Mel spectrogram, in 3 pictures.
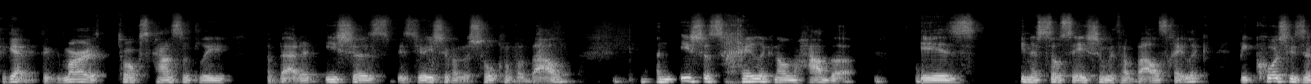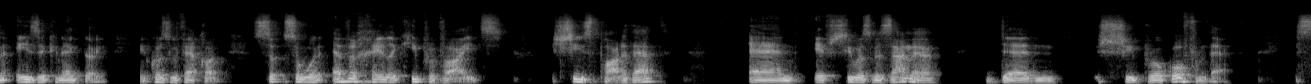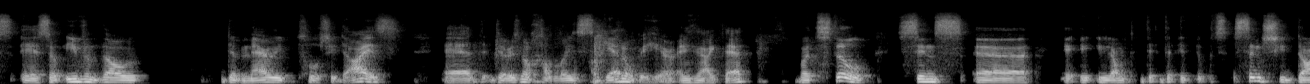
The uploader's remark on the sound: This shiur take place over Zoom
